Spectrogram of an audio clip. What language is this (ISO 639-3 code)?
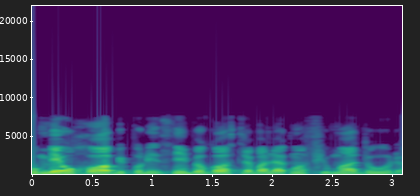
por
